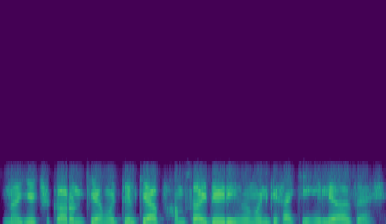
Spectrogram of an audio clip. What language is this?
Kashmiri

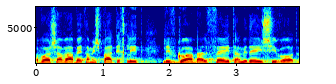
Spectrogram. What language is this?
Hebrew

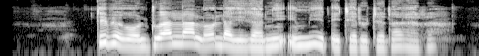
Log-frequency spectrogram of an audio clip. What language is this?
Masai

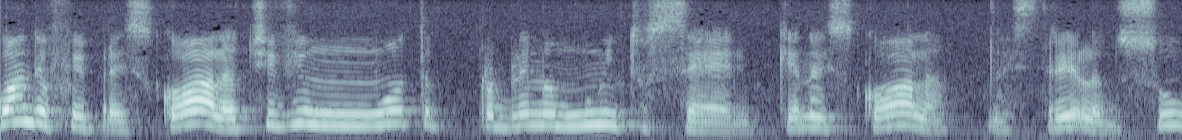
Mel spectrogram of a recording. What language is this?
Portuguese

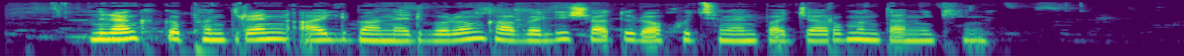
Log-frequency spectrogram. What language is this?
Armenian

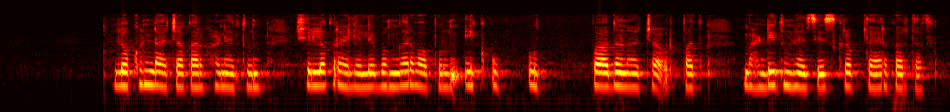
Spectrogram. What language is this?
Marathi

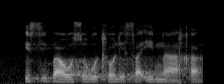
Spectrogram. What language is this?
South Ndebele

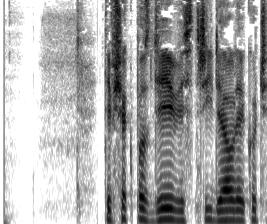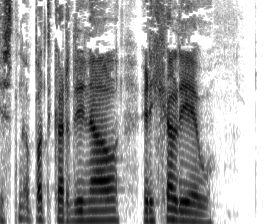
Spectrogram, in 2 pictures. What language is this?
Czech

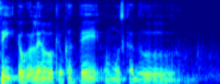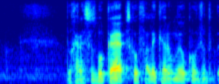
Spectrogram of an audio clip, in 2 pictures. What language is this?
Portuguese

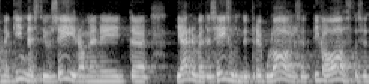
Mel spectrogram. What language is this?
Estonian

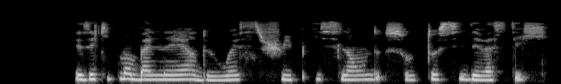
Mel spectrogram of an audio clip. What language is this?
French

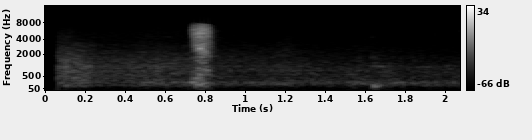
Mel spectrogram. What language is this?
Uzbek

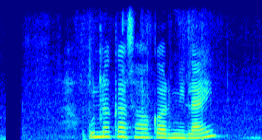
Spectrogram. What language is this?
Nepali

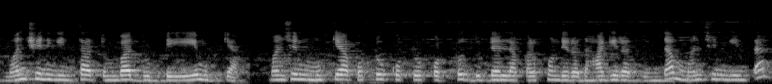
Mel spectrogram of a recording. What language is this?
Kannada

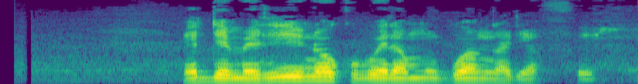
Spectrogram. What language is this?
Ganda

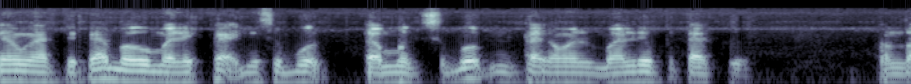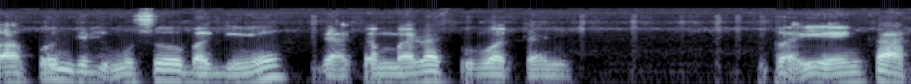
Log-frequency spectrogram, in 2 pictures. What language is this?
Malay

